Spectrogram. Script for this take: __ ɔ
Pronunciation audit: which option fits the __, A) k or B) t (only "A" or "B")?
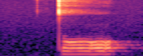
B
